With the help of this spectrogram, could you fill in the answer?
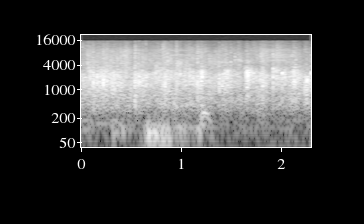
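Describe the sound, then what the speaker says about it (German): A live audience applauds the band after a song, continuous close clapping at a steady level with a brief low rumble partway through. "Ein Applaus ist das doch nochmal wert, oder?"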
